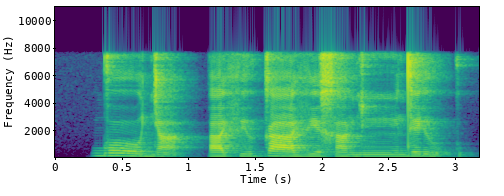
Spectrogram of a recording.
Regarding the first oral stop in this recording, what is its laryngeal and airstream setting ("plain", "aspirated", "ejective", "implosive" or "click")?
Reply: plain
